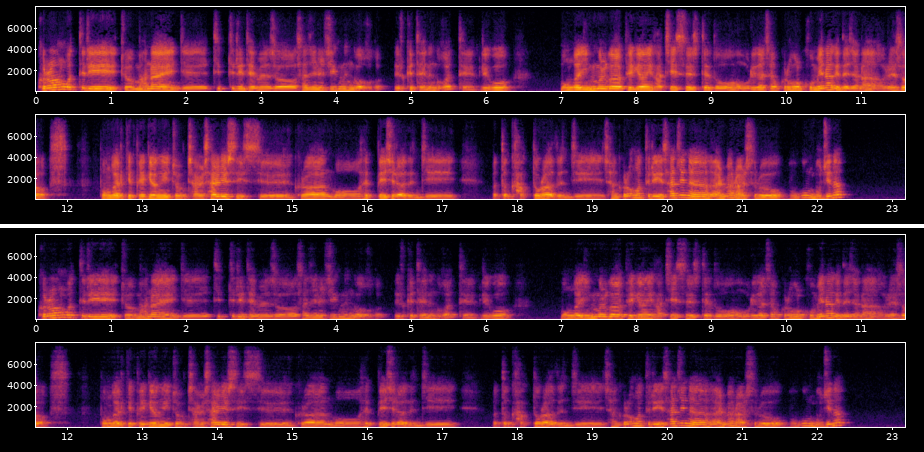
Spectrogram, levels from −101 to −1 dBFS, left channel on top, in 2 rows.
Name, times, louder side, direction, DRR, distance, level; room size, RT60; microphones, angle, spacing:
voice 1, 0.0-6.3 7.0-12.0 12.4-17.2 17.7-22.3, left 5 dB, 50° left, 0.5 m, -26 dB
3.2 x 2.0 x 2.8 m
head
